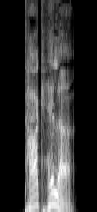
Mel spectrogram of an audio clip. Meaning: inflection of taghell: 1. strong/mixed nominative masculine singular 2. strong genitive/dative feminine singular 3. strong genitive plural
- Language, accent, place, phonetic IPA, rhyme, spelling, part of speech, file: German, Germany, Berlin, [ˈtaːkˈhɛlɐ], -ɛlɐ, tagheller, adjective, De-tagheller.ogg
